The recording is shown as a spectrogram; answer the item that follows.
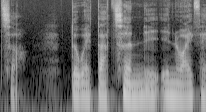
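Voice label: "tynnu" Welsh, spoken word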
